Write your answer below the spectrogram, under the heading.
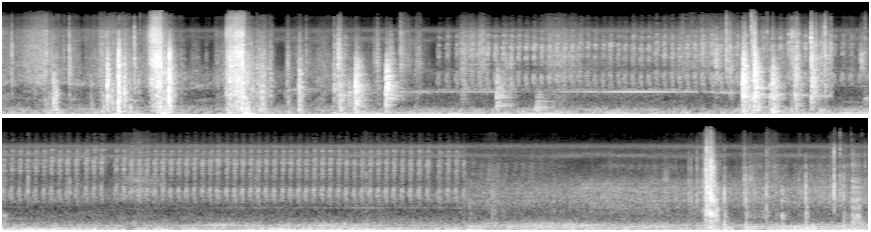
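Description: Metal parts of a camp fire stand clinking and knocking together as its top plate is swapped: a series of sharp clanks, with a cluster of louder ones about halfway through and a brief faint ringing tone in between.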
